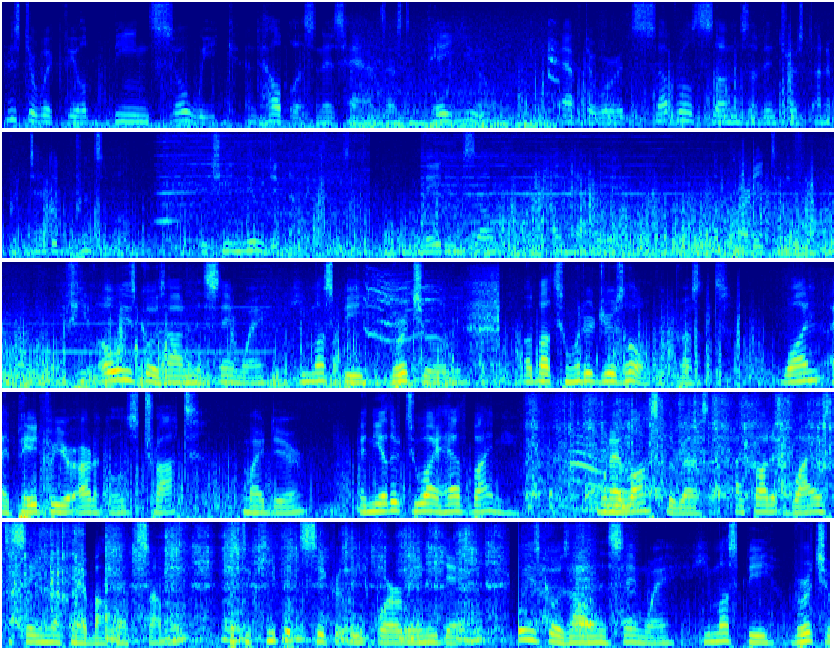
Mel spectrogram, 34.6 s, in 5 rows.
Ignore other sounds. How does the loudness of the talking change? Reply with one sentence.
The volume of the talking goes up.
